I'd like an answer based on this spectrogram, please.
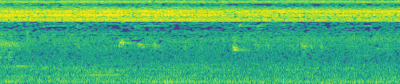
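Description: Forest ambience: a steady high-pitched insect drone, with a few short bird chirps scattered through it.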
